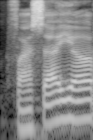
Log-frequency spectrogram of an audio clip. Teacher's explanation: Kemudian hukum yang kedua adalah tafkhim. Lafadz Allah yang dibaca dengan tebal dan dipanjangkan 2 harokat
